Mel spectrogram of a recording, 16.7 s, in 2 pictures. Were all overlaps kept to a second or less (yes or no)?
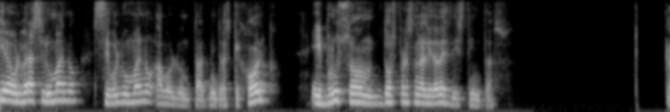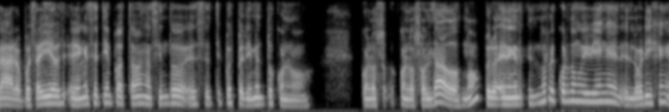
yes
